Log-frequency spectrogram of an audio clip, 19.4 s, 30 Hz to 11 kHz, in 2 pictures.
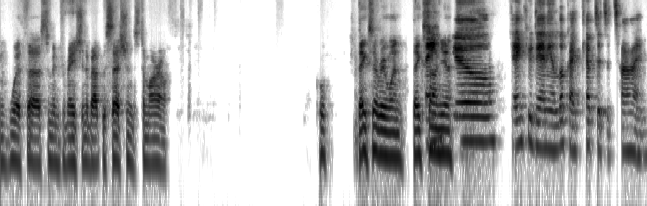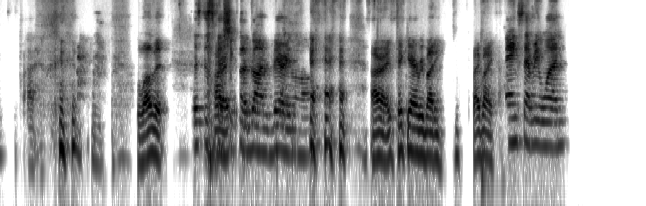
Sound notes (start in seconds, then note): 10.2 chuckles; 14.0 laughs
